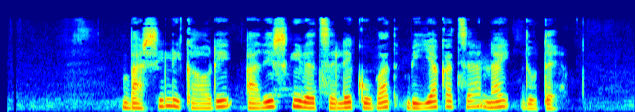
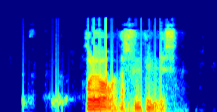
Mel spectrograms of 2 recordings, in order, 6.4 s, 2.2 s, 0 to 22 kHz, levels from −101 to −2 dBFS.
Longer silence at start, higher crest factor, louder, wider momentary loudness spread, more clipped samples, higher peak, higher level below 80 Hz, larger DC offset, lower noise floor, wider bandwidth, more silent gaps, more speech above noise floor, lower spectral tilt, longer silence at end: first, 1.25 s vs 0.85 s; about the same, 18 dB vs 20 dB; second, -25 LUFS vs -20 LUFS; second, 10 LU vs 16 LU; neither; second, -8 dBFS vs -2 dBFS; second, -72 dBFS vs -42 dBFS; neither; first, -65 dBFS vs -54 dBFS; about the same, 11.5 kHz vs 11.5 kHz; neither; first, 41 dB vs 35 dB; second, -4.5 dB/octave vs -6 dB/octave; first, 0.8 s vs 0.45 s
